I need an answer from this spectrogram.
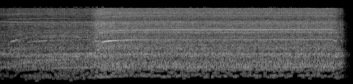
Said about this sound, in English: here's what my impact tool sounds like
